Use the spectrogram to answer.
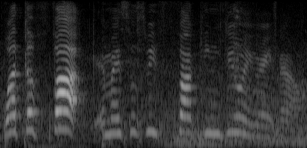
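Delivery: loud frustrated gamer rant; real anger. Real, not acted. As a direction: demand an answer, fed up with the game. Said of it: "I'm so mad".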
